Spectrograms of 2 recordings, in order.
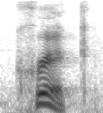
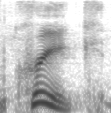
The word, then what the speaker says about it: creek: out there and used talking about Crick yeah same spelling Creek just dialect pronounces it differently so okay I feel like that is true there are certain areas where it's called Crick and not Creek that is true however it's still wrong in terms of grammatically it's incorrect the pronunciation is incorrect people pronounce it that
